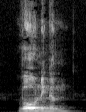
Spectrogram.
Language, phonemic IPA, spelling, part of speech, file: Dutch, /ˈwonɪŋə(n)/, woningen, noun, Nl-woningen.ogg
- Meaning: plural of woning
